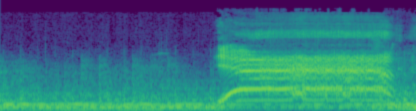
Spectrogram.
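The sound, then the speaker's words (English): People yell excitedly at an Employee of the Month winner announcement: after a couple of seconds of low background rumble, a loud, sustained excited yell bursts out and holds for nearly two seconds before cutting off. “Stop yelling.”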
